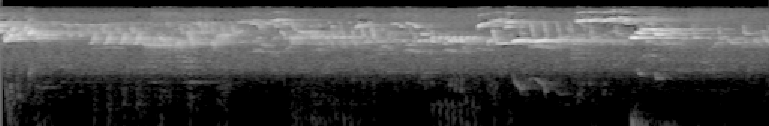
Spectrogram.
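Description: Many small songbirds chirping and twittering together, their short high calls overlapping throughout.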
